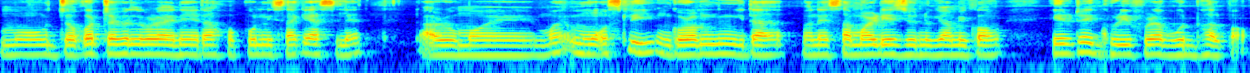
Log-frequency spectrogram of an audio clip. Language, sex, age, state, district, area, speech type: Assamese, male, 18-30, Assam, Charaideo, urban, spontaneous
